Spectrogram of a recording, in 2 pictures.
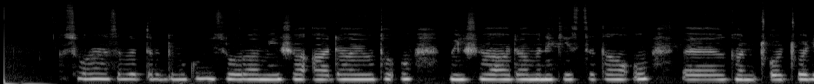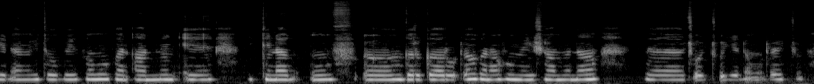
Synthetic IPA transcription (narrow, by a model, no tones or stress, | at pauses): soːɾaːnɐsɪrːɐt̪ːɪɪɾɡɪnʊkʊnsoːɾaːme̞ːʃaːʔaːd̪aːjo̞ːt̪ɐʔʊme̞ːʃaːaːd̪aːmɐnɐke̞ːsːɐt̪ɐːʔu | kɐnt͡ʃʼoːt͡ʃʼːoːd͡ʒɛᶑɐmet̪oːbeːkɐmukɐnaːnːɐn | ɪt̪ːɪnɐuːfɡɐɾɡaːɾuːᶑakɐnaːfume̞ːʃaːmɐnaː | t͡ʃʼoːt͡ʃʼːoːd͡ʒɛᶑɐmʊɾɐjɛt͡ʃːuːɐ̥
